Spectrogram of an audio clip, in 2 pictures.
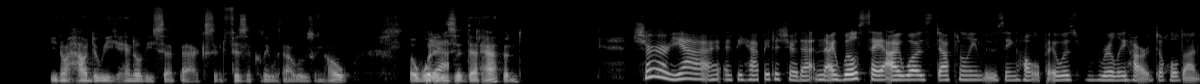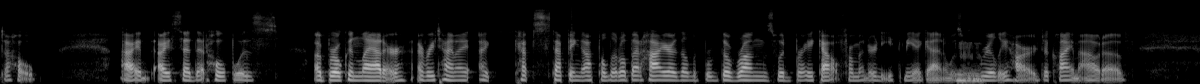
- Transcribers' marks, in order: none
- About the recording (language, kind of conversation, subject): English, unstructured, How can I stay hopeful after illness or injury?
- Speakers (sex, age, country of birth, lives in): female, 50-54, United States, United States; male, 20-24, United States, United States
